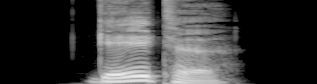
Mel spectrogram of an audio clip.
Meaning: first/third-person singular subjunctive II of gelten
- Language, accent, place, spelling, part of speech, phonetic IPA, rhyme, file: German, Germany, Berlin, gälte, verb, [ˈɡɛltə], -ɛltə, De-gälte.ogg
